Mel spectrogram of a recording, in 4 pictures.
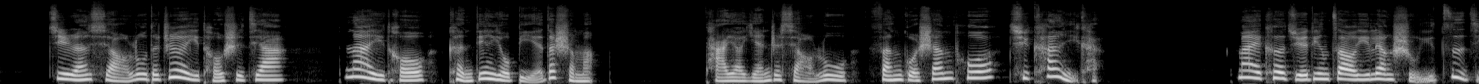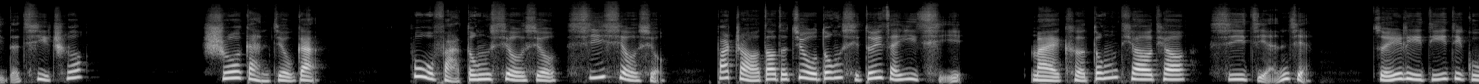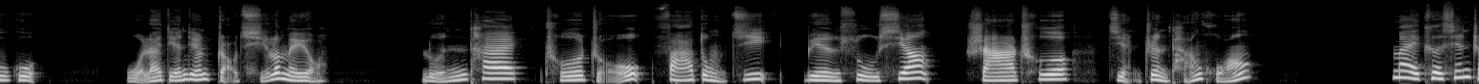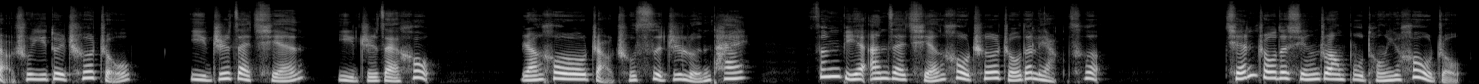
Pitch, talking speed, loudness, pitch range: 230 Hz, 160 characters per minute, -15 LUFS, 190-270 Hz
